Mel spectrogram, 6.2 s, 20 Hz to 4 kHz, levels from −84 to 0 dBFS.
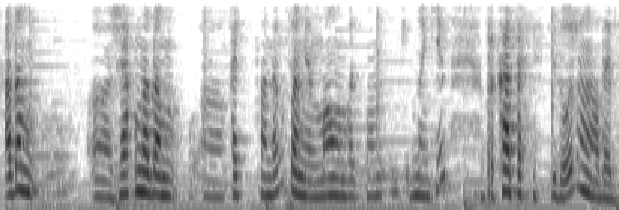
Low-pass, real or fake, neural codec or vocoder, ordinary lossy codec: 3.6 kHz; real; none; none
